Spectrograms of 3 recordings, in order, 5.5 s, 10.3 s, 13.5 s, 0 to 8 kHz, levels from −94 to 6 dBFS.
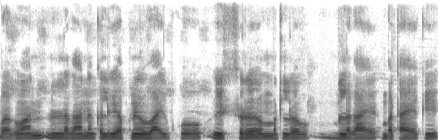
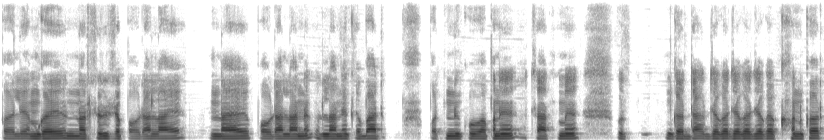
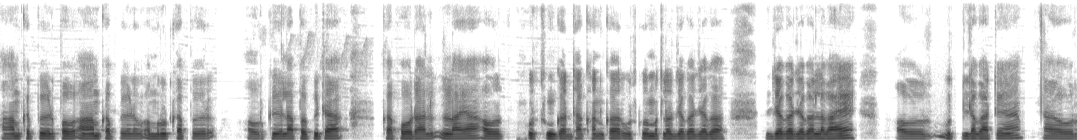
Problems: constant background noise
